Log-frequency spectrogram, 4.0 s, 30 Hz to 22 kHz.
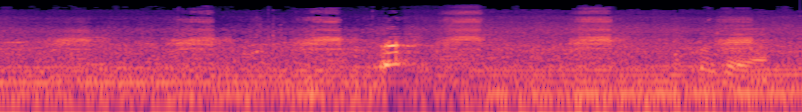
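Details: Mallard at Lake Bled, Slovenia, on 27 June 2022, giving short, nasal quacks about every two-thirds of a second, over a steady low rumble and faint human voices.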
